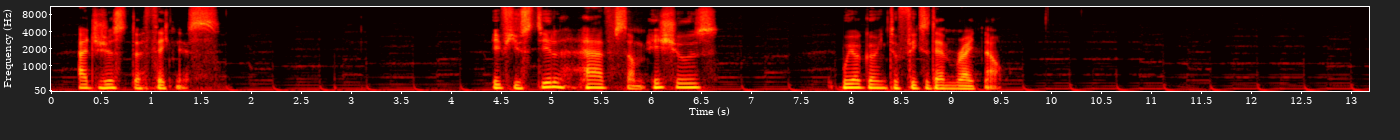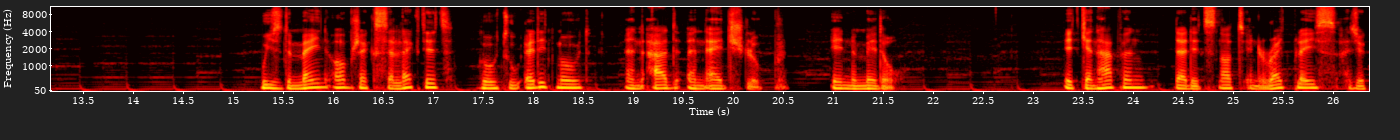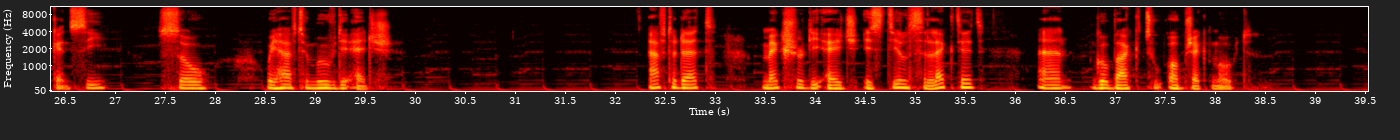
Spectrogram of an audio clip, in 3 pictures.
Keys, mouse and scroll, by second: 0.1 middle click, 14.2 scroll up 1, 14.4 shift+middle click, 16.2-16.5 scroll down 3, 16.5 shift+middle click, 17.5 Tab, 18.3 scroll down 3, 18.7 shift+middle click, 21.1 ctrl+r, 25.3 Tab, 28.0 middle click, 29.9 Tab, 32.0 g, 35.8 right click, 37.0 Tab, 38.4 middle click.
